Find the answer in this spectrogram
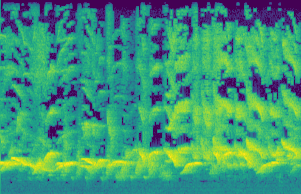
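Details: Caged Chinese hwamei, kept since wild capture and now five years on, singing a rolling, warbled run of whistled notes with no pauses.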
